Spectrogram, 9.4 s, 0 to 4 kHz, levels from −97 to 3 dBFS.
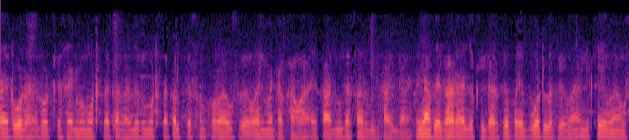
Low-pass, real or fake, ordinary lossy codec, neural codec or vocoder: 3.6 kHz; real; AAC, 16 kbps; none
